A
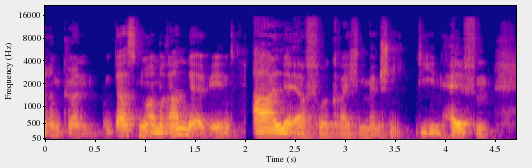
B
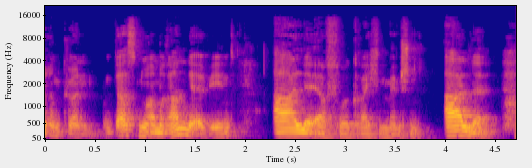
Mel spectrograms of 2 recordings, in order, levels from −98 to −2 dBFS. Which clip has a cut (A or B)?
A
